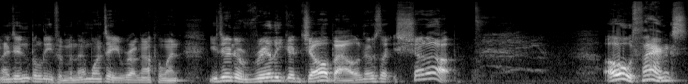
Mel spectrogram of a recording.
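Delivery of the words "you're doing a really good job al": dry, sarcastic-sounding tone. Recalling a first boss phoning with praise, the speaker imitates his sarcastic-sounding praise. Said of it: "everything I say sounds sarcastic".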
